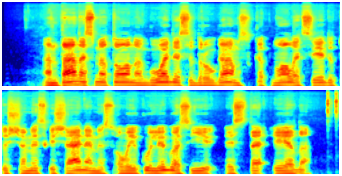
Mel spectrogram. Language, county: Lithuanian, Kaunas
